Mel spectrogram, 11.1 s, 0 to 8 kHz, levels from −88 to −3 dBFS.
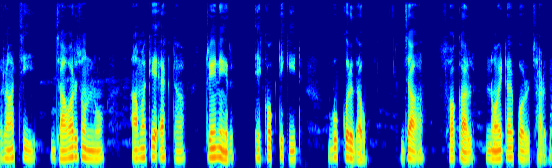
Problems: background sounds at intervals, background conversations at intervals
